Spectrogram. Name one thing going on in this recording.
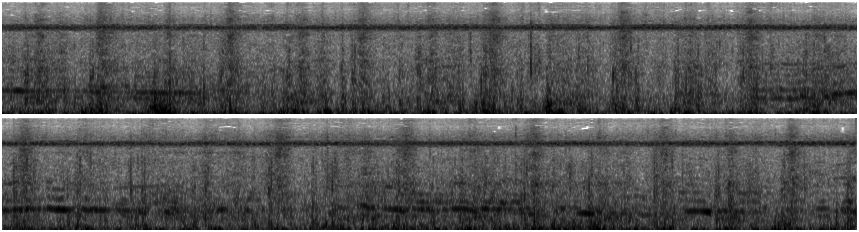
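Wind rushes against a microphone outdoors.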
